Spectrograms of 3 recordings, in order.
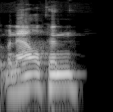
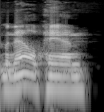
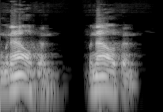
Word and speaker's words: Manalapan: I think I pronounced that one right. I pronounced it Manalapan on a video that I did going back to my old Indiana roots, and I got roasted for it on the internet. So Manalapan.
